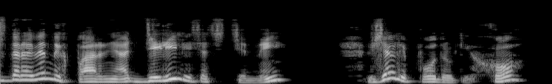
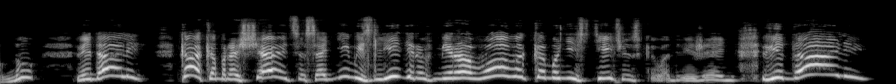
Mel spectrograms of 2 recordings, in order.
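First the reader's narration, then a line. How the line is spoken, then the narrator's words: Shouting. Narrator (Russian): Дедушка Хо кричал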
